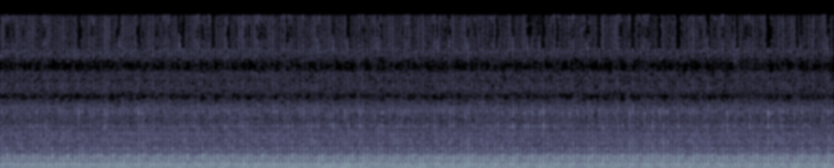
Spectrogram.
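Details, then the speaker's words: Range Rover Evoque after auxiliary belt tensioner/pulley replacement: steady, even idle with a smooth regular beat and no rattle from the belt area; normal idle, sounds better than before. "That sounds better, doesn't it? God for that."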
